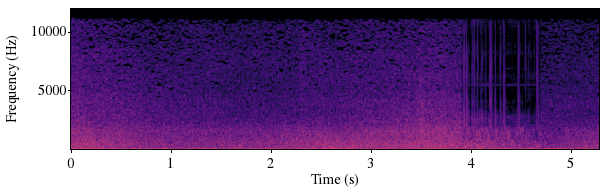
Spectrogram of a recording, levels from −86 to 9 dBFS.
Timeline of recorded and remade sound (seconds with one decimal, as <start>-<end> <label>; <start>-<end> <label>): 0.0-3.9 recorded; 3.9-4.7 remade; 4.7-5.3 recorded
